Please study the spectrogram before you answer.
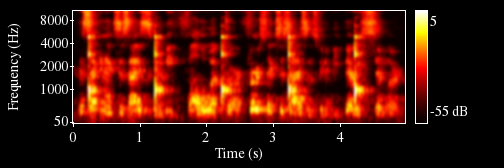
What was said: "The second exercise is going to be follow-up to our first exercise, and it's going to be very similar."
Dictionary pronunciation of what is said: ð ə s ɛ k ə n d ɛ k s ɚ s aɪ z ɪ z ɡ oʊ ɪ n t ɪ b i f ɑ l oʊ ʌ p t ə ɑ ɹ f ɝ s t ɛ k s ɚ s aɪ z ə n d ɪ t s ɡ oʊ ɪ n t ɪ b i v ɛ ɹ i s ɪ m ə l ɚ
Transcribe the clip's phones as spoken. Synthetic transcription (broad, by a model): ð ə s ɛ k ə n d ɛ k s ɚ s aɪ z ɪ z ɡ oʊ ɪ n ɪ b i f ɑ l oʊ ʌ p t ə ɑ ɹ f ɝ s t ɛ k s ɚ s aɪ z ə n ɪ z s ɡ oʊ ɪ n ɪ b i v ɛ ɹ i s ɪ m l ɚ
